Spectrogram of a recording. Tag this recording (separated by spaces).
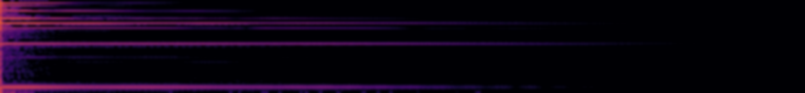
notification ting acoustic metal Idiophone indication instrument hit clang idea cue bell interface ping metallic Triangle user ring percussion magic ding ui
